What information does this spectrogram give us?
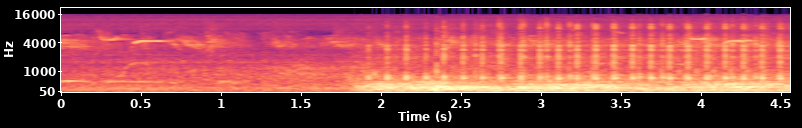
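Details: White storks in a meadow at Vogelpark Marlow, Baltic coast, 2018, building nests on the ground; bill clattering to greet partners and guard nests, a fast regular wooden rattle starting midway, with small birds twittering and background rumble.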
